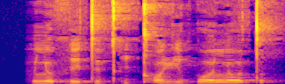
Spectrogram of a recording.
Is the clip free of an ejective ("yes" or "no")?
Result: no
